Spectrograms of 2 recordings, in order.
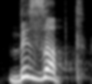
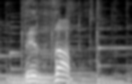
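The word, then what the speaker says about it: بالضبط: Today's word is Bizzabt. Biz-Zabt. It can also be pronounced as Bithabt.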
